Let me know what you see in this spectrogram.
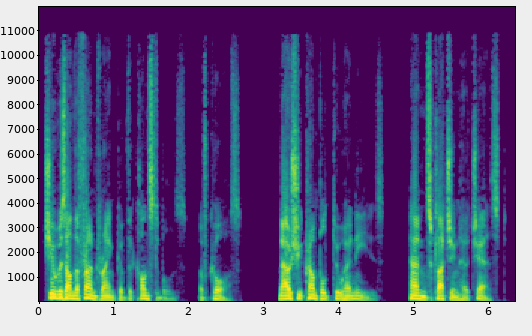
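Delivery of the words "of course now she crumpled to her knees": plain reading voice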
